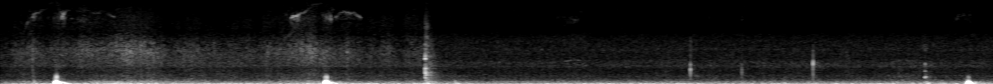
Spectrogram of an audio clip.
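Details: Deni the pet cat snores unusually: three faint, short, low snorts spaced about three seconds apart, with a few tiny clicks in the quiet between.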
